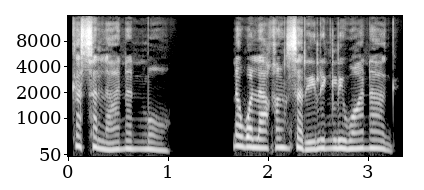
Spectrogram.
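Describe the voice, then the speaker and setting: A woman's voice: medium pitch, moderate pace, dark tone, no room sound, studio quality, pitched above the performer's own voice, close to an everyday voice. A woman voicing a protective mother in a narrated drama, controlled and firm as she faces a rival. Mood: firm defiance. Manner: controlled, pleading then firm.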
